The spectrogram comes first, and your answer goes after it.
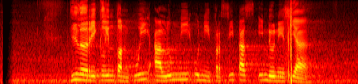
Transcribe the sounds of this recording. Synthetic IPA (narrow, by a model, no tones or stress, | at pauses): hilaɾiklint̪ɔnkuwiʔalumniʔunifərsit̪asind̪onesia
